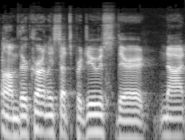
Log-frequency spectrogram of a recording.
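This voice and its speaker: On a very clean recording with a silent background, a man with a Long Island accent speaks at a fairly quick pace. His fairly low voice has a bright, sharp tone and fairly even intonation. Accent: Long Island New York. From Long Island, New York. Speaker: film review vlogger. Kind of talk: casual review monologue.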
